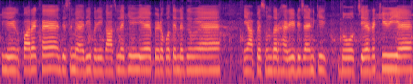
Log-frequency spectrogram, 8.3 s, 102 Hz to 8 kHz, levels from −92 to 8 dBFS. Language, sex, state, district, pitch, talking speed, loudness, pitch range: Hindi, female, Rajasthan, Bikaner, 210 Hz, 195 wpm, -15 LUFS, 205-220 Hz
